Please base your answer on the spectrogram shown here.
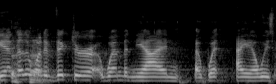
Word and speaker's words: Wembanyama: And we had another one of Victor Wembanyama. I always pronounce it wrong.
